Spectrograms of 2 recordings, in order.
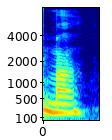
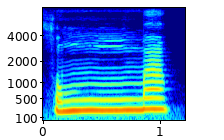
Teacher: میم مشدد کو غنّے کے ساتھ پڑھیں گے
